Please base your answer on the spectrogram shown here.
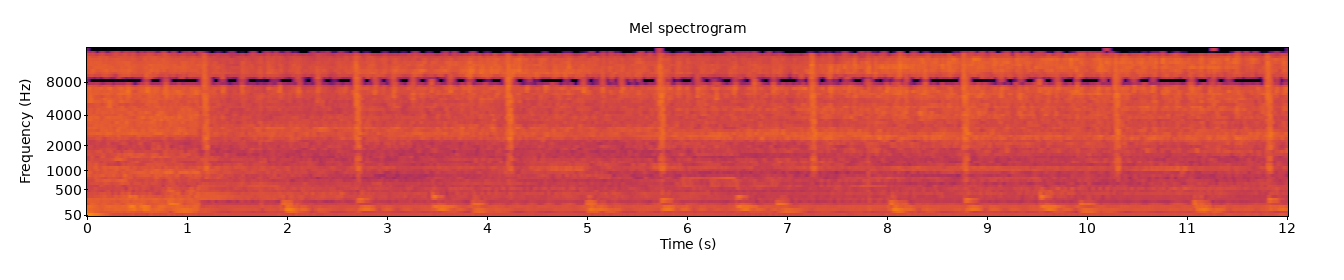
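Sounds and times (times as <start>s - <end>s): high-pressure water jet rushing: 0.0s - 12.0s
power washer motor droning: 0.0s - 12.0s.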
